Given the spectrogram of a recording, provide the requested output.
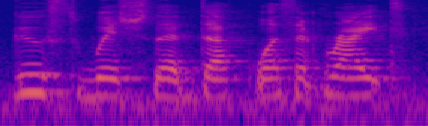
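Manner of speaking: plain reading voice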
